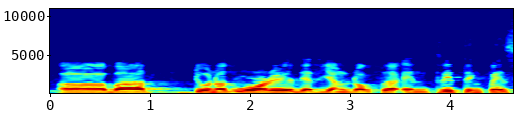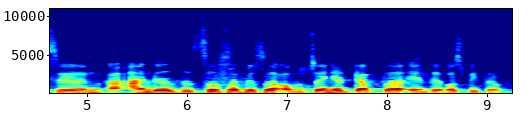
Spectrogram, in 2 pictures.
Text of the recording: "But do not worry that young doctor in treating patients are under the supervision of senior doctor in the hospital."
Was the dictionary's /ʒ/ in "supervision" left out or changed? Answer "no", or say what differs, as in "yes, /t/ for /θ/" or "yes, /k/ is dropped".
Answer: yes, /s/ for /ʒ/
